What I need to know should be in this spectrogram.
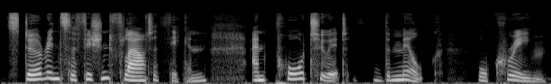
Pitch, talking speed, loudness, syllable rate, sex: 195 Hz, 150 wpm, -20 LUFS, 3.9 syllables/s, female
